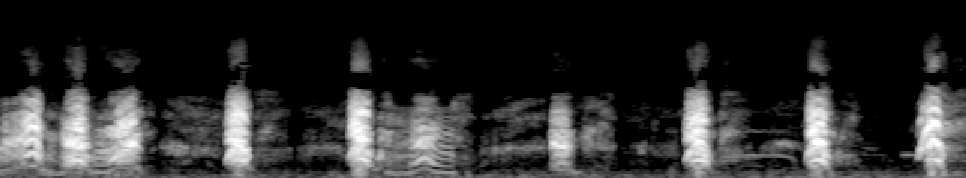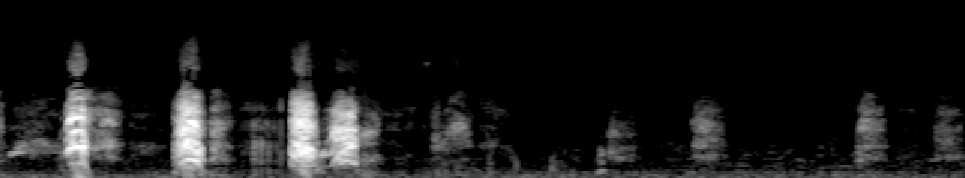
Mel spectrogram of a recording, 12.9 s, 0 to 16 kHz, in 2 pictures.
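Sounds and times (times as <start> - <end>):
German Shepherd dog barking: 0.0 - 9.6.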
